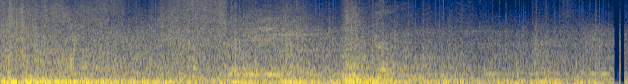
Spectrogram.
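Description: A spell blast from the video game Hogwarts Legacy erupts as a loud, rumbling explosion with a heavy low boom that rolls on for several seconds before cutting off.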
